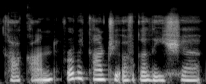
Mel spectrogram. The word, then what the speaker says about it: ka/kan: Alex Easton, a sworn soldier, pronounced Kakan, from a country of Galicia, which is somewhere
